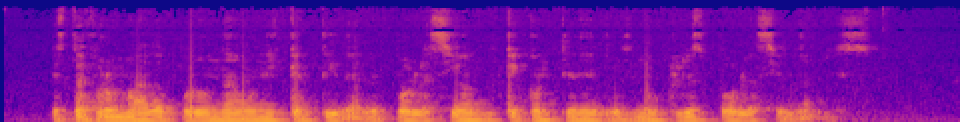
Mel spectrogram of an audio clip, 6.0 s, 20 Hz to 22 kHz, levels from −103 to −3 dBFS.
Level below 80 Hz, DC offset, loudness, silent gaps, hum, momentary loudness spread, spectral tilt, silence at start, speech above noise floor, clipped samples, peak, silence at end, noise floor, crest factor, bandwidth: -54 dBFS; under 0.1%; -28 LUFS; none; none; 11 LU; -7.5 dB/octave; 0.35 s; 34 dB; under 0.1%; -12 dBFS; 0.6 s; -61 dBFS; 16 dB; 16.5 kHz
